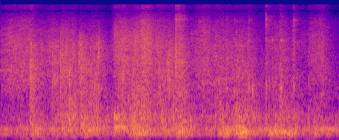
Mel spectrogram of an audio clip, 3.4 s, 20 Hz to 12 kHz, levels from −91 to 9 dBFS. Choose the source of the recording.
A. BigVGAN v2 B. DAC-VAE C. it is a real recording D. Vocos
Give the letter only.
C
